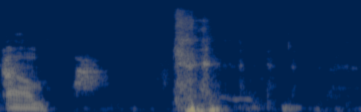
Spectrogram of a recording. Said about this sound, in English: Oh my God, my dog is whining at the door right now. Let me go let the dog in.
